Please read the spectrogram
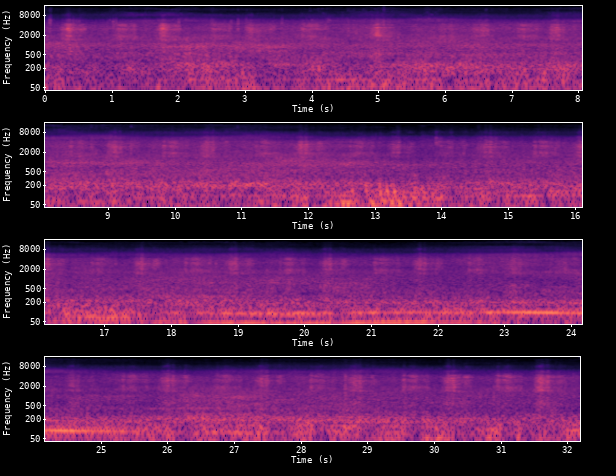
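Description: Running footsteps on asphalt, an even beat of about two to three strides a second, over a steady low rumble of wind on the microphone. The rumble swells with a deeper hum in the second half.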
